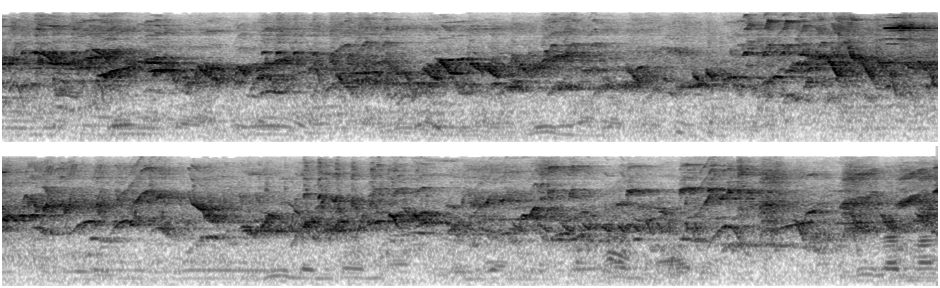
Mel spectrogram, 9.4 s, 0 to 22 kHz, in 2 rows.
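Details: Canary song at a Kenari MB class singing contest, session 5. Bright, high, rapidly repeated twittering and rolling trills overlap without pause, and faint human chatter sits beneath the birds.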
